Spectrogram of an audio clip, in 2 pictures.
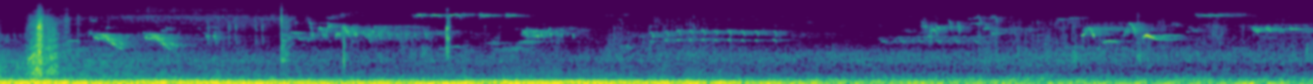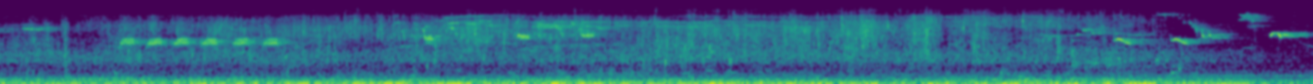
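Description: Small birds chirping and calling at intervals over a low wind rumble on the microphone, which dies away after about eight seconds. A single quick swish comes right at the start as a fishing rod is cast.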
